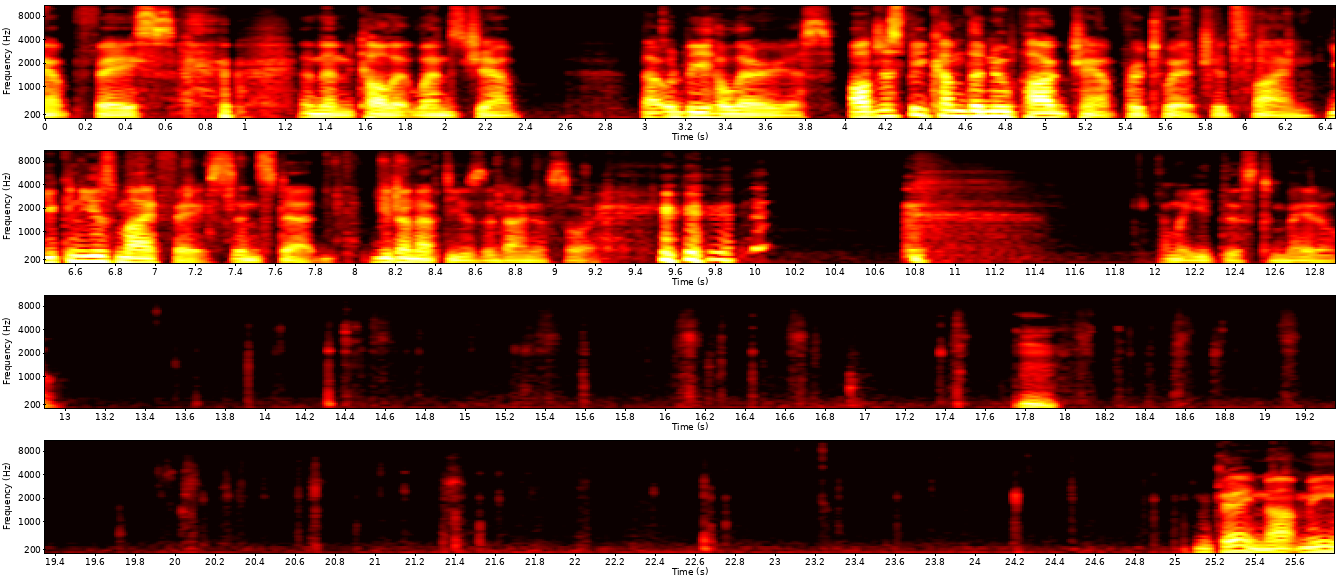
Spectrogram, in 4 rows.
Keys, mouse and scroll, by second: 5.6 ctrl+space, 5.7 ctrl+p, 5.9 ctrl+p, 6.0 ctrl+p, 6.1 ctrl+e, 6.7 BackSpace, 7.4 ctrl+s, 7.8 ctrl+space, 7.8 ctrl+a, 7.9 ctrl+p, 8.1 ctrl+n, 8.1 ctrl+e, 8.8 ctrl+s, 18.2 scroll down 2, 19.6-21.2 scroll down 1, 21.2 scroll up 5, 24.2 click, 25.2 click, 25.4 click, 25.5 click.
